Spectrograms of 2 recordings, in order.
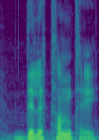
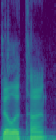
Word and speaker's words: dilettante: You're the silent guardian, a watchful protector, a 3SP dilettante. And for that, you get... Do you know what a dilettante is? – It's pronounced dilettante.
